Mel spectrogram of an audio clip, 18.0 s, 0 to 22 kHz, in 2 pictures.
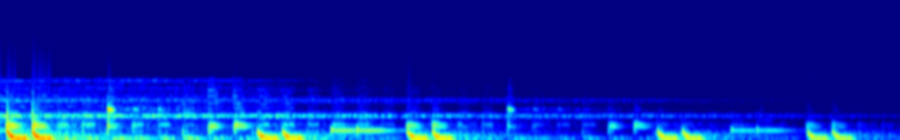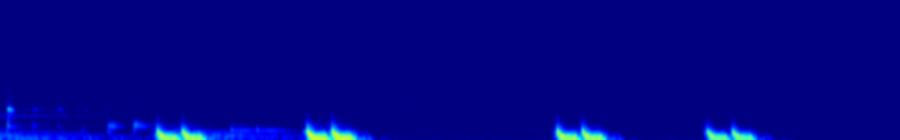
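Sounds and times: heartbeat double thumps: 0.0 - 1.2, 2.2 - 3.4, 4.0 - 4.8, 6.5 - 7.3, 8.1 - 8.6, 10.6 - 11.1, 12.1 - 12.6, 14.6 - 15.1, 16.1 - 16.6.

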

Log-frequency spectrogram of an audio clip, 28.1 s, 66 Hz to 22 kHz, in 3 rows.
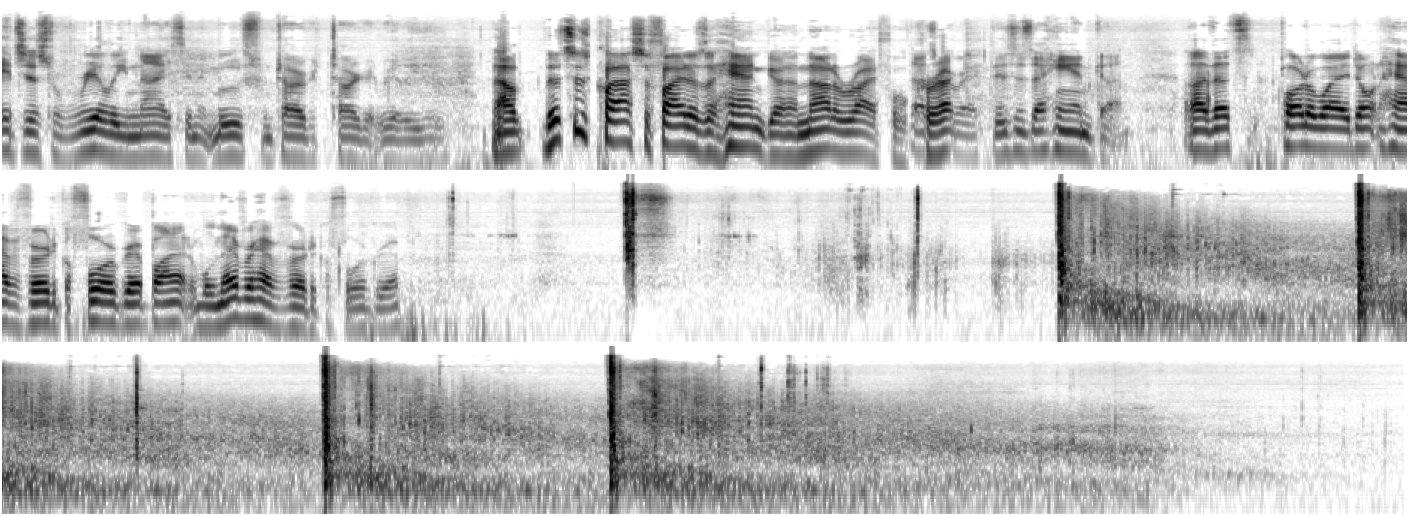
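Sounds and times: sharp click: 13.5 - 14.4
gunshots with rolling echo: 16.4 - 26.6.

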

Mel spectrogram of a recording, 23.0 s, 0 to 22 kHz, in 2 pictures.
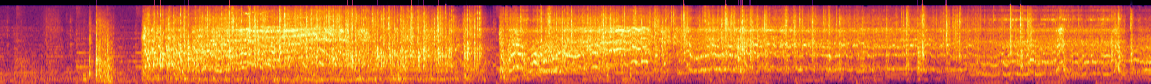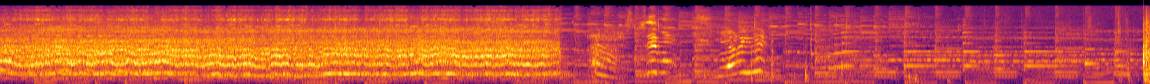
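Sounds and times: toy car electric motor whirring: 1.4 - 17.3
background music with steady beat: 11.9 - 23.0.

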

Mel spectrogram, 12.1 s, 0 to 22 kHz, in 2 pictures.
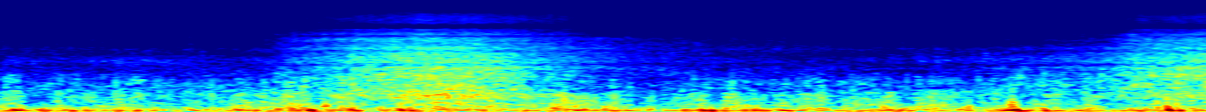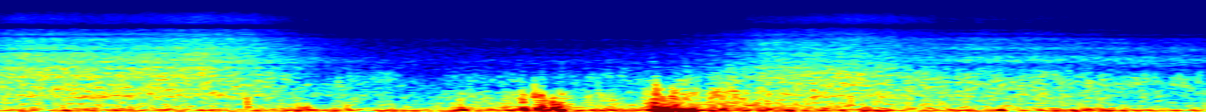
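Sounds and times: small waves washing onto beach: 0.0 - 12.0
wind buffeting microphone: 0.0 - 12.0.

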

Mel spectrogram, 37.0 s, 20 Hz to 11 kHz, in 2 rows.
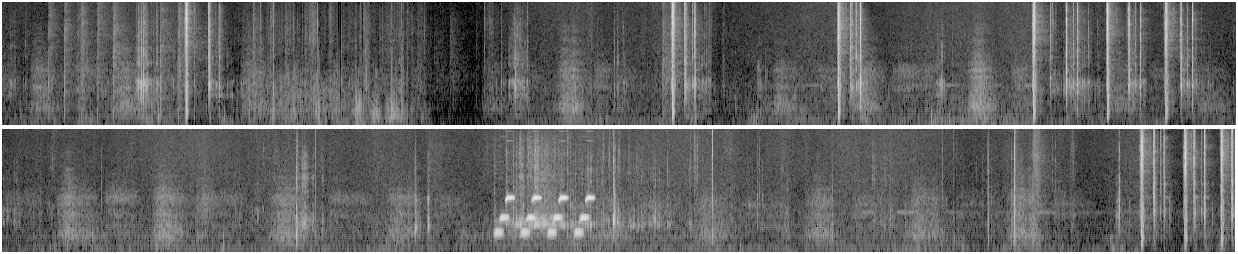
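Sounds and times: paintball markers firing: 35.6 - 37.0.

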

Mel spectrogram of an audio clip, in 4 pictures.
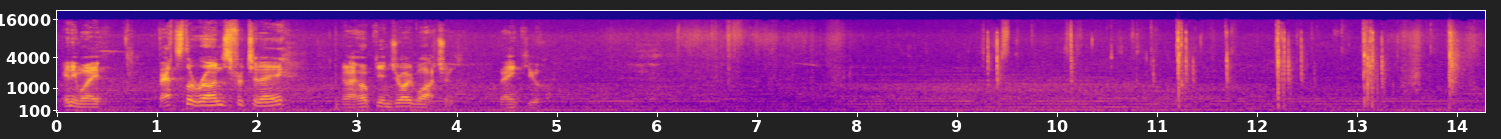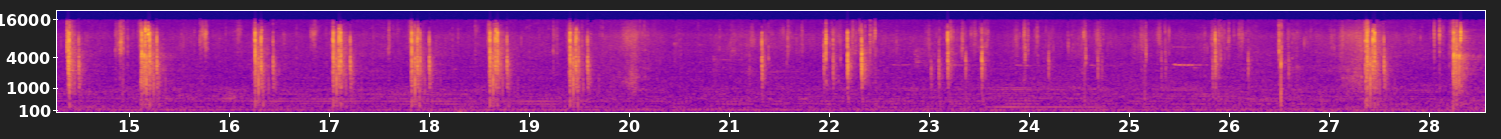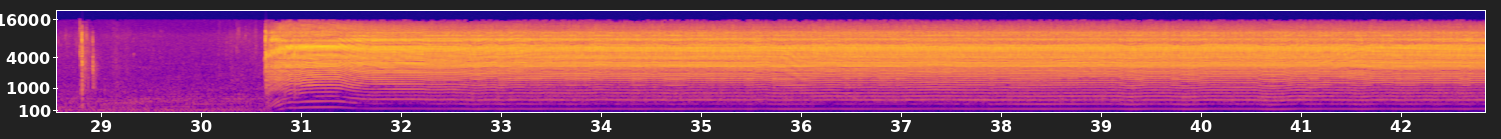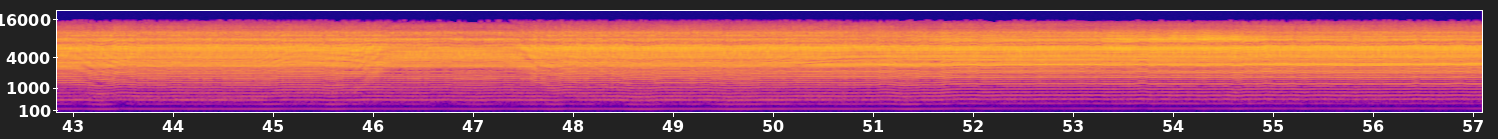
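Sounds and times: model engine high-pitched buzz: 30.5 - 57.0.

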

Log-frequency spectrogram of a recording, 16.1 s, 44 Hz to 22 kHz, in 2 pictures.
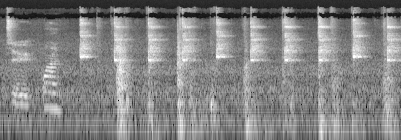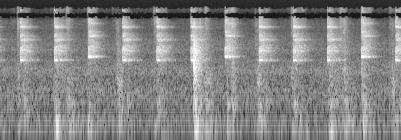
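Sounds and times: metronome ticking: 1.6 - 16.0
feet stepping on a chair: 2.0 - 16.0.

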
